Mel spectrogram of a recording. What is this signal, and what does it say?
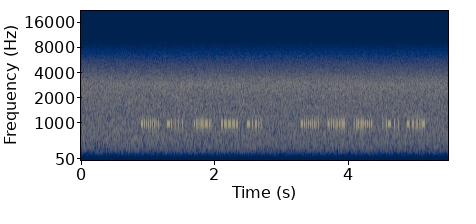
Hellschreiber (Feld-Hell, 122.5 baud), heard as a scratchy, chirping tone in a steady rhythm, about 980 Hz, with radio static. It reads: CL28K CQZTA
